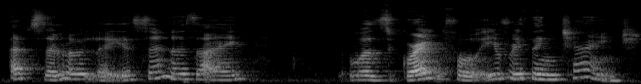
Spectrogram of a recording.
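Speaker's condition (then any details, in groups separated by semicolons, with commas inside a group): Traumatic brain injury; relearned talking, speech and language therapy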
